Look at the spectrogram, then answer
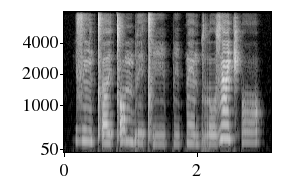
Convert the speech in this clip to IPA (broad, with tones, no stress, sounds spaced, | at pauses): z ĩ˧ tʼ ɐ˨ ɪ̯ tʼ ɔ˦ m b e̤˧ tʼ iː˨ p i˨ p ẽ˨ b r o˨ z ã˦ t͡ʃʼ ɔ̤˧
